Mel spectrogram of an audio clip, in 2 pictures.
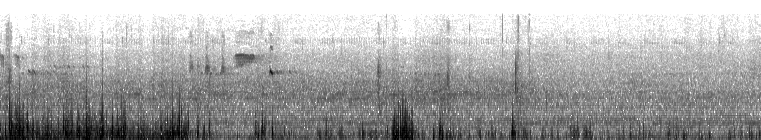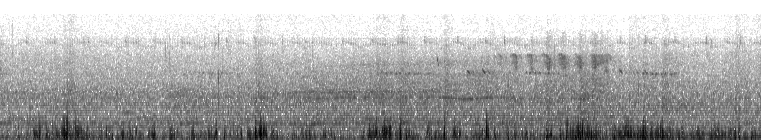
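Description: Wind buffeting the microphone in irregular low gusts, loudest in the first few seconds and again about eight seconds in, with a few faint short high chirps near the end.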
